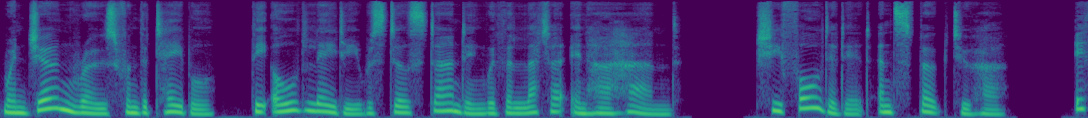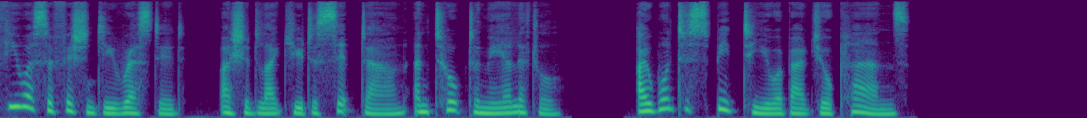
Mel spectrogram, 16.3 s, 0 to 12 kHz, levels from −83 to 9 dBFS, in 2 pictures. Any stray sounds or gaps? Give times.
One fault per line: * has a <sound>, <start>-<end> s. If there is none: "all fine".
all fine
